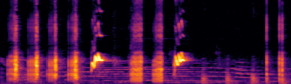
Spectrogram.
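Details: Chattering Javan myna, played to prompt quiet mynas to reply: several rasping, grating notes alternating with two bright whistled upslurs, followed by softer scattered clicks.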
